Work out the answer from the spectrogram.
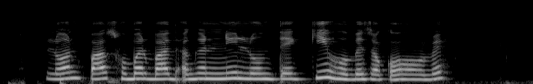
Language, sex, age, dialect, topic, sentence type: Magahi, female, 41-45, Northeastern/Surjapuri, banking, question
